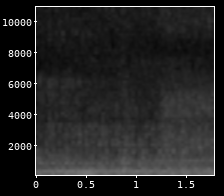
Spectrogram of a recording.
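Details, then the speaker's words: Cold engine just started after replacing the Bosch accessory belt with a Gates belt and replacing the idler pulley: even, quiet idle and a few revs with no squeak or chirp, belt drive healthy. "зараз мені каже я чую що двигун працює тихенько рівненько по сторонніх це двигун холодний машина не заводиласяце я тільки запустив чуєте нічого не пищить нічого не шумить"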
